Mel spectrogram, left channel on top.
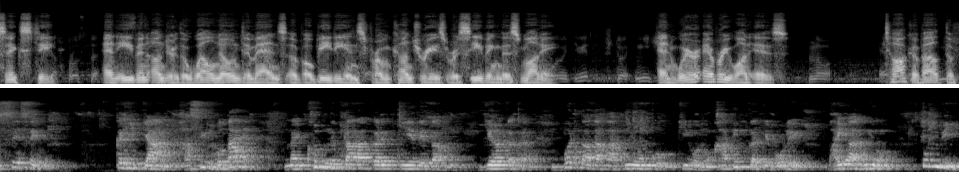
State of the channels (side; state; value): both; different; correlation 0.00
